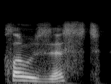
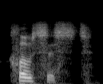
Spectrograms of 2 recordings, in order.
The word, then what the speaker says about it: closest: clo whoops closest okay let's use then unvoiced s close closest closest closest uhhuh yeah with an unvoiced S um because close with the z sound that is the verb okay and a verb will never end with an EST ending like that okay this is an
